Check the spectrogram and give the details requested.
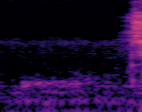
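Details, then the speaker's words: Low, drawn-out rumbling gurgle ending in a brief louder noise: stomach growling just after returning from the gym. "Oh, I hope y'all didn't hear that. That was my stomach growling. I just came back from the gym."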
